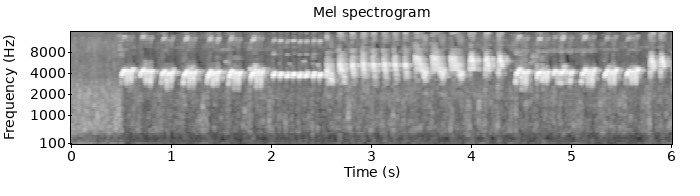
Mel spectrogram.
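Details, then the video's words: Kerak basi, the clamorous reed warbler, singing for cage-bird song training, with water therapy sounds behind; after a short quiet start, a run of evenly repeated clipped high notes gives way to fast, varied rattling and sweeping phrases. "Suara Burung Ini Buat Masteran"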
